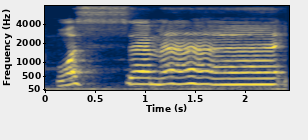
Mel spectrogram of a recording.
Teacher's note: میم کے بعد الف ہے، الف بھی حروف مدہ ہے اور اس پر مد ہے، اس مد کو 5 الف کی مقدار کھینچ کر پڑھتے ہیں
